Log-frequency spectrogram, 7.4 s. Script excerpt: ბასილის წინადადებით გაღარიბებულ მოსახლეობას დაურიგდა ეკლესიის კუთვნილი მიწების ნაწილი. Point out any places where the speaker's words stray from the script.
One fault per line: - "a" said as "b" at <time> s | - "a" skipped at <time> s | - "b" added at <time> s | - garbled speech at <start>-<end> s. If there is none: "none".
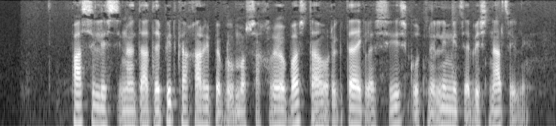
none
